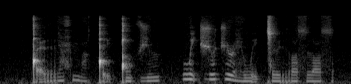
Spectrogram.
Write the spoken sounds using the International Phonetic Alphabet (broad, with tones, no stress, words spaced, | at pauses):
ǃæ̰˩ræ̤˥ħ mɑ̤˩ǃḛ˩ ǃũ˩θʒɯ˥ | wḛ˥t͡ʃʒo˥t͡ʃɹæ̤˩ wḛ˩ ǀø˩ro˩sˤlo˩sˤ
